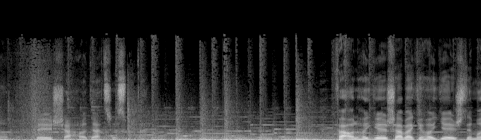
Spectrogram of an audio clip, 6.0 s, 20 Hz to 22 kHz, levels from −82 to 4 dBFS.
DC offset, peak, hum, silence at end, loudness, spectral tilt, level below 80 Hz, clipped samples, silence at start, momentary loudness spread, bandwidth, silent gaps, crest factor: under 0.1%; -2 dBFS; none; 0 s; -20 LUFS; -5.5 dB/octave; -24 dBFS; under 0.1%; 0 s; 9 LU; 17 kHz; none; 16 dB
